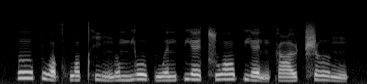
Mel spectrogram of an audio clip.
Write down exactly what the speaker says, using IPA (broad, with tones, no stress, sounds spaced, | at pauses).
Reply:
ɤ˥ p w ɔ̰˨˩ kʰ w ɔ˦ t̪ʰ ḭ˨˩ ŋ ɤ˥˧ m j o˥˩ ʊ̯ p w ə˧˥ n p j ɛ˥˩ t͡s w ɔ˥ p j ɛ̰˨˩ n k ɑ˧˥ ʊ̯ ʈ͡ʂ ɤ˥˩ ŋ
